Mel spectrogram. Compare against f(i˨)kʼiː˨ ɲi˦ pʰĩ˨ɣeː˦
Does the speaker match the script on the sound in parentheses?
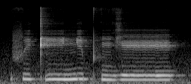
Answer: yes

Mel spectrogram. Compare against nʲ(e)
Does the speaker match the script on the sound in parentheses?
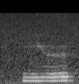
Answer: no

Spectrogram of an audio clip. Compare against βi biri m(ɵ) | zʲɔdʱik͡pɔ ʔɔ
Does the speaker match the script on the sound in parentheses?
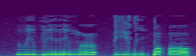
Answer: yes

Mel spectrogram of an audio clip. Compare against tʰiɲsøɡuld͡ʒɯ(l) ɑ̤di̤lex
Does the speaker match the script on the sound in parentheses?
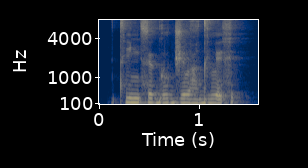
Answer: yes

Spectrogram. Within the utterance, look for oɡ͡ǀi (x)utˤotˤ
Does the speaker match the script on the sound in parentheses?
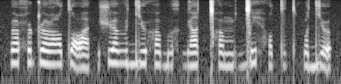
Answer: no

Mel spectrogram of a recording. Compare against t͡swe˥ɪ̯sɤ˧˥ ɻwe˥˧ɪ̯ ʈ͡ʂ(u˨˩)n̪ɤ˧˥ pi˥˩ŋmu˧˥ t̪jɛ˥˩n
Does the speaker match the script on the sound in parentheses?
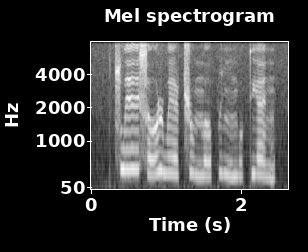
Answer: no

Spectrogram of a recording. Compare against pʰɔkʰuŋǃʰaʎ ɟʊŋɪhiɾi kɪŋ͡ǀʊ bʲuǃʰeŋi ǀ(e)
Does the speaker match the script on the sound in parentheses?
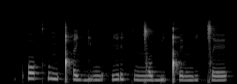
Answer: yes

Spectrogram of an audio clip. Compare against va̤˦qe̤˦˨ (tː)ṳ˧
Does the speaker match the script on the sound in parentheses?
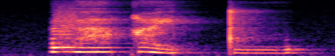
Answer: yes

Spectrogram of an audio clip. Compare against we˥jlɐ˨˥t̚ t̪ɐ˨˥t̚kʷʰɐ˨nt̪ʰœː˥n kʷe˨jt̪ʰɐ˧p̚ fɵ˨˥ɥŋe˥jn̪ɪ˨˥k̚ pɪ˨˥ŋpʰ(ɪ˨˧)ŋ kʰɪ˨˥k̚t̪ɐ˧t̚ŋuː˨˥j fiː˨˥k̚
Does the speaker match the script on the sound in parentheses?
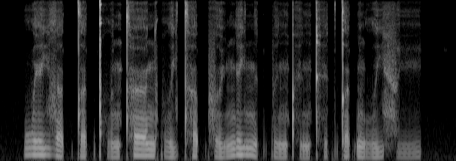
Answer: no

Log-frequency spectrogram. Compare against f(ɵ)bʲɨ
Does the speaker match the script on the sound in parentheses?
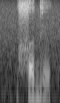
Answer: yes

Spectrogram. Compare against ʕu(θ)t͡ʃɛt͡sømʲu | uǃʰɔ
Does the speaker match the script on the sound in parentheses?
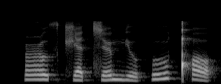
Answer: yes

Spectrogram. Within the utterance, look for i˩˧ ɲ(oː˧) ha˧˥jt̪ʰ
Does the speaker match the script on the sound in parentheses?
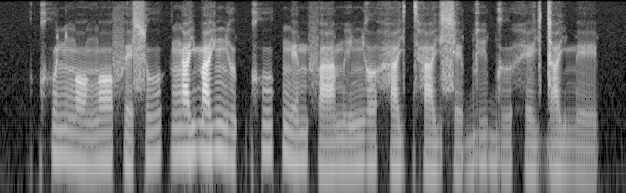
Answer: no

